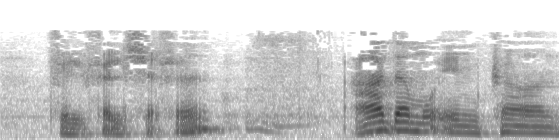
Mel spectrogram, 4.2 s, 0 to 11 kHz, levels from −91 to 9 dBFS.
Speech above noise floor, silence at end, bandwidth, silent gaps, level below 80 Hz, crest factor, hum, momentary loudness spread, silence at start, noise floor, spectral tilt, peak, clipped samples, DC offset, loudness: 22 dB; 0 s; 5.8 kHz; none; -60 dBFS; 22 dB; none; 24 LU; 0.35 s; -48 dBFS; -10.5 dB/octave; -6 dBFS; under 0.1%; under 0.1%; -27 LUFS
